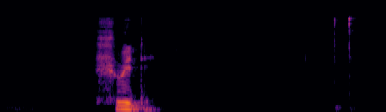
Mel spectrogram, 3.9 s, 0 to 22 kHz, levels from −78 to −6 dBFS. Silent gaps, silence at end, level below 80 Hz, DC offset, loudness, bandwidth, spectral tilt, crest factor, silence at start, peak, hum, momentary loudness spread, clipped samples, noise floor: none; 0.35 s; -74 dBFS; under 0.1%; -38 LUFS; 11.5 kHz; -4.5 dB/octave; 26 dB; 0.95 s; -18 dBFS; none; 19 LU; under 0.1%; -89 dBFS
